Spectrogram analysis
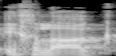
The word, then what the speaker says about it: اخلاق: مثلا یہ لوگ بول دیتے ہیں اخلاق, اخلاق لفظ نہیں ہے, اخلاق لفظ ہے. تو اگر ہم یہ لفظ یوز کریں گے تو الف کے اوپر زبر ڈالیں گے.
